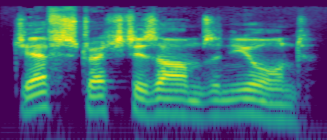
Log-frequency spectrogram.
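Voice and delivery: usual speaking voice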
